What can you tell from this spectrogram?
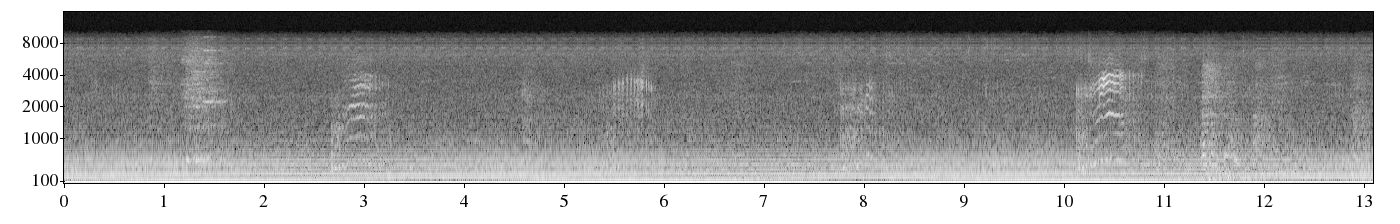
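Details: Kitten ten days after adoption mewing faintly now and then, about five thin high cries scattered across the stretch, half buried under a constant low droning hum.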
